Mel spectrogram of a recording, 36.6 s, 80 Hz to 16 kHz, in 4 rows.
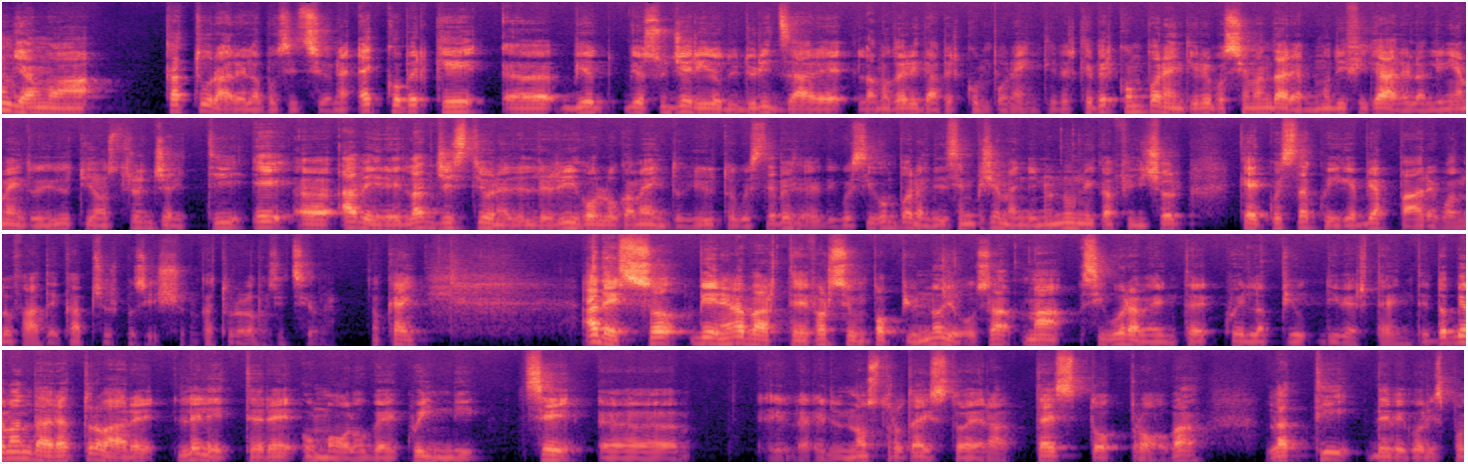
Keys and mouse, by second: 15.7 click, 20.8 click, 22.1 click, 23.0 shift+click, 24.1 v, 24.5 click, 26.0 click.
